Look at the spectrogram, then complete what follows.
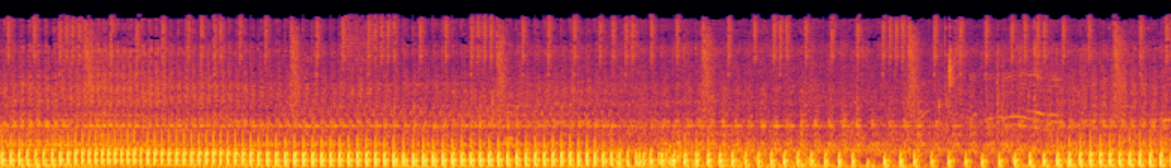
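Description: Royal Enfield Bullet's single-cylinder engine running at low speed in a low gear, its exhaust beating fast and evenly. It eases off briefly near the end before picking up again.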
